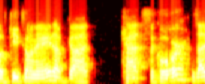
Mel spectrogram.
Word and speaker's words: Kat Secor: I've got Kat Secor. Is that how you pronounce it?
